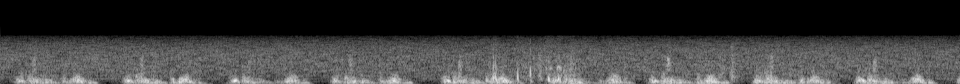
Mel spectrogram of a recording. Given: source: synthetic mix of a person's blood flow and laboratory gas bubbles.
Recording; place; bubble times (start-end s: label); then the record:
Doppler ultrasound of blood flow; precordium
4.83-5.00 s: bubbles
5.14-5.21 s: bubbles
5.27-5.35 s: bubbles
5.44-5.75 s: bubbles
From the record:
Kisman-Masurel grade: 213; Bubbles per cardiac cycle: several, 3 to 8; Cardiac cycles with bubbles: 1 to 10%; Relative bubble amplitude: loud (0.450 to 0.775); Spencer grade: 1 (occasional bubble signal discernible with the cardiac motion signal, with majority of cardiac periods free of bubbles); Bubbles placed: anywhere in the cardiac cycle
